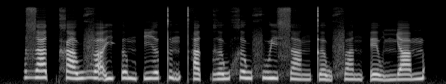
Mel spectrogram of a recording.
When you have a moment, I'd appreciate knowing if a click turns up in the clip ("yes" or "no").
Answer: no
